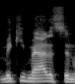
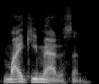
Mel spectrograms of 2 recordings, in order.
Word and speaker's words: Mikey Madison: Campia recently said that Mickey Madison was offered a role.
